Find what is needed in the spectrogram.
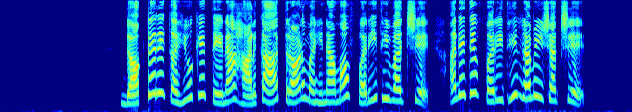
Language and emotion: Gujarati, happy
